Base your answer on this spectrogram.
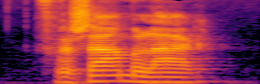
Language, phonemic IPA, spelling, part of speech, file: Dutch, /vərˈzaːməlaːr/, verzamelaar, noun, Nl-verzamelaar.ogg
- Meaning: collector (e.g. of art)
